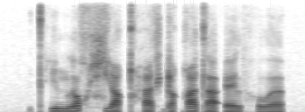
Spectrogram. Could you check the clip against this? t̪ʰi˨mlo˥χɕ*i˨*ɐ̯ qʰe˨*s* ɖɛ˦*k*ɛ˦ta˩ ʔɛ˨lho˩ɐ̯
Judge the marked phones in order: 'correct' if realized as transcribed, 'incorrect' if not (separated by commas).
correct, correct, incorrect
